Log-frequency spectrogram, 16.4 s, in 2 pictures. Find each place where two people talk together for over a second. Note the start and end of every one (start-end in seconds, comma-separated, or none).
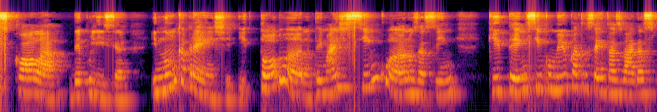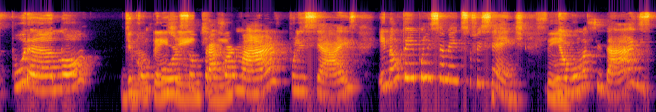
9.8-11.2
